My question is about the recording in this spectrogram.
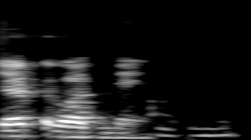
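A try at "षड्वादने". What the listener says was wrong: Shat nahi, Shad.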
